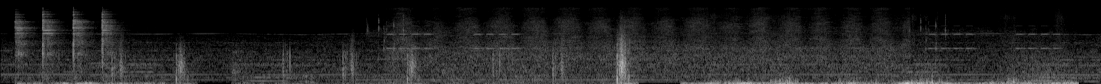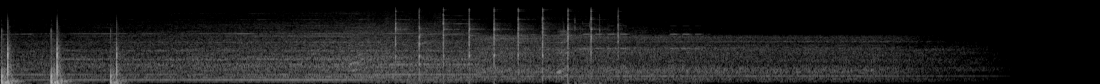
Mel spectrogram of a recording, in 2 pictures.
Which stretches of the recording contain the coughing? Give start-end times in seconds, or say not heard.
not heard.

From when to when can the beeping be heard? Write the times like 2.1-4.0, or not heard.
3.6-5.5, 9.1-10.8, 16.6-18.1.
